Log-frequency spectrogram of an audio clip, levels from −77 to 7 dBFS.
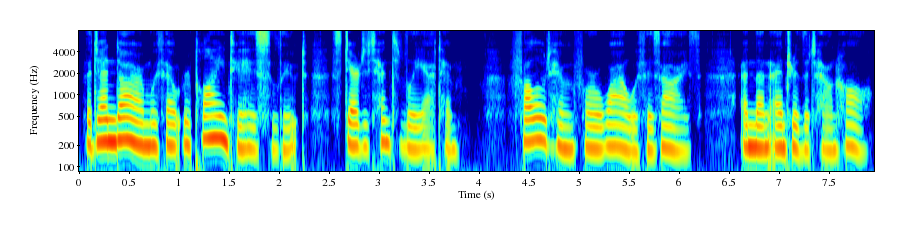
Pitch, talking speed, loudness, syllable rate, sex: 190 Hz, 190 wpm, -18 LUFS, 6.0 syllables/s, female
